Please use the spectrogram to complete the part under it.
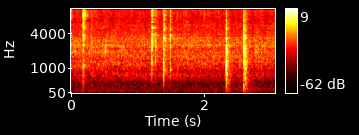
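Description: A spoon stirs sugar into fish sauce so the sugar dissolves, giving a few sharp clinks and scrapes against the bowl amid near silence.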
